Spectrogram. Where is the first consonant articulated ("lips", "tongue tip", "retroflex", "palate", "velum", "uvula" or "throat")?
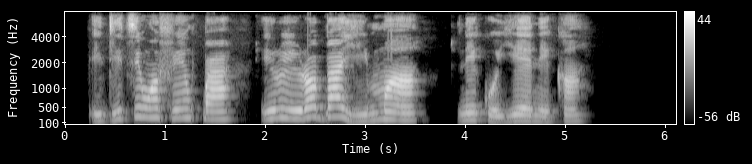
tongue tip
